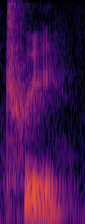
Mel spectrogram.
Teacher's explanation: need it you can just use the aspirated T tree so making sure that there's release of air before your are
